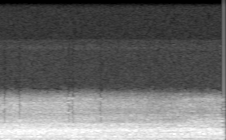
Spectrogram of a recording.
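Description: Faint steady hiss of background noise from an open microphone on a video call, with no other sound standing out.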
